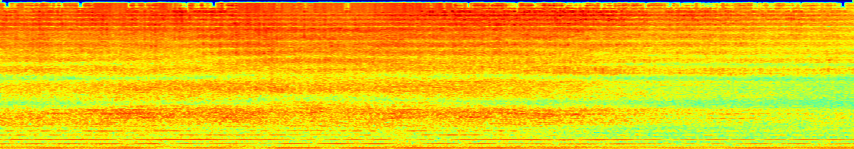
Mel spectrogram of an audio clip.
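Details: Scag mower with a brand-new engine, blade belt reinstalled to test the blades: steady drone with a smooth, regular firing pulse, no misses or knocks; normal running.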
